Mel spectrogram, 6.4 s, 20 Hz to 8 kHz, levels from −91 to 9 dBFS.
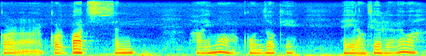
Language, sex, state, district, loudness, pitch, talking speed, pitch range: Mizo, male, Mizoram, Aizawl, -19 LUFS, 130 Hz, 130 wpm, 125-140 Hz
